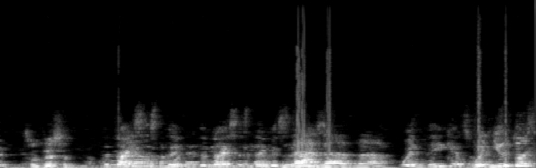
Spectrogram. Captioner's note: speaking in Farsi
